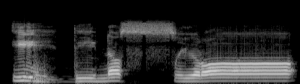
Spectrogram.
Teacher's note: صاد کو موٹا کریں گے، موٹی آواز ہے، حروف مستعلیہ میں سے ہے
